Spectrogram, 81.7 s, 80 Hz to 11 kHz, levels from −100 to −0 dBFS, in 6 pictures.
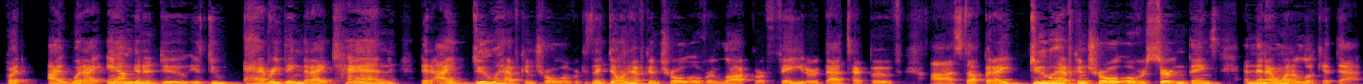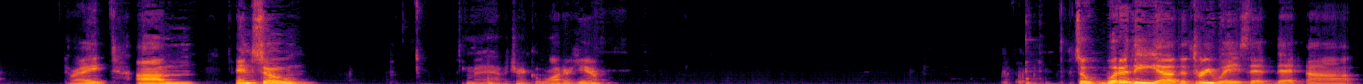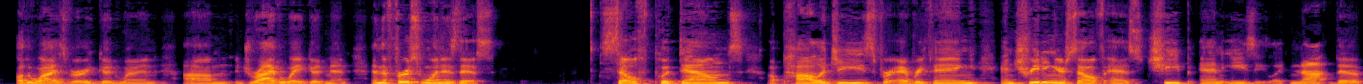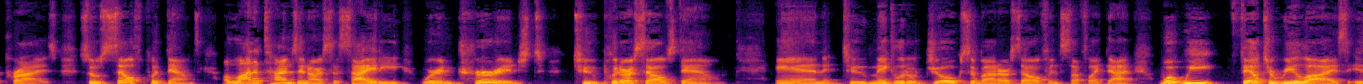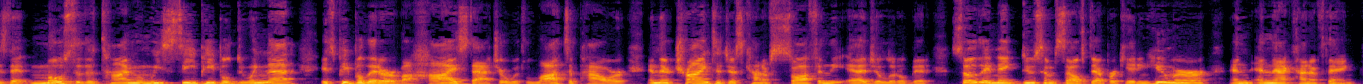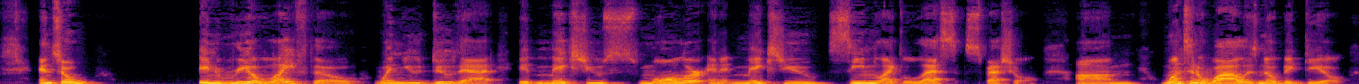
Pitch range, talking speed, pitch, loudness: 115-145 Hz, 165 wpm, 130 Hz, -21 LUFS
